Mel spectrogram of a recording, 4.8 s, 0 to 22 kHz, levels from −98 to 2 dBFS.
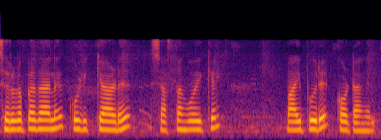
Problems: background sounds at intervals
